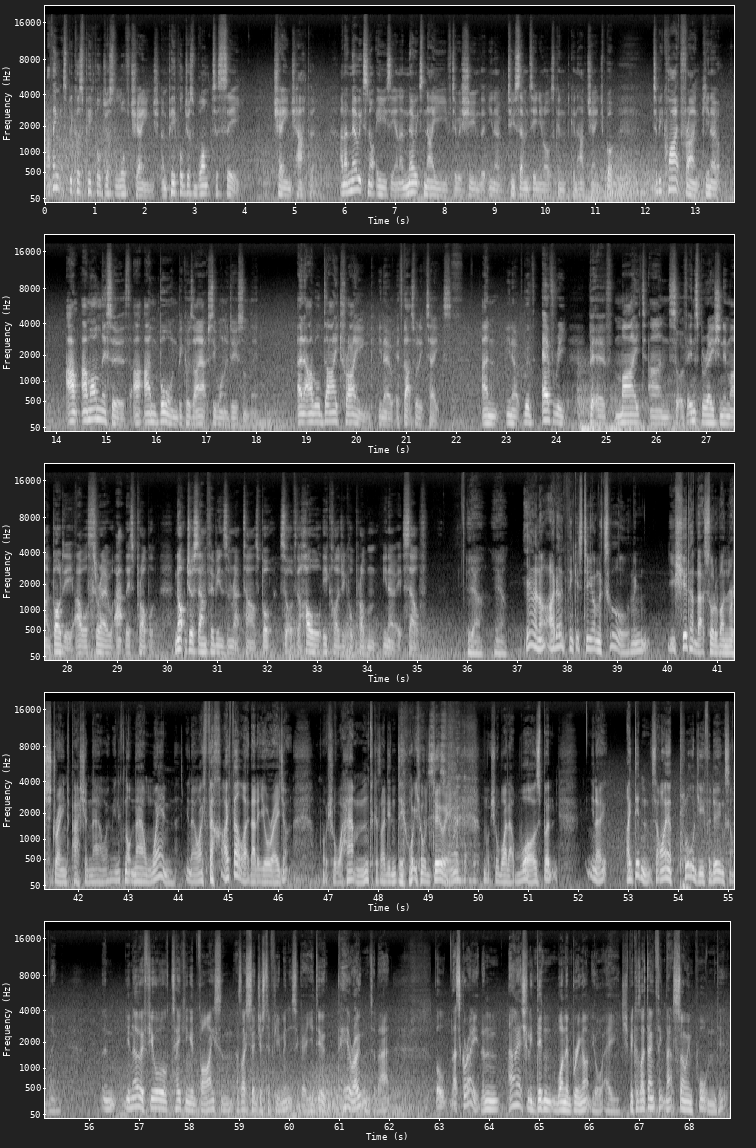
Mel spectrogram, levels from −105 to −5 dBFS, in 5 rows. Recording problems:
rain or running water; noticeable; throughout; 15 dB below the speech

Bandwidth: 18.5 kHz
